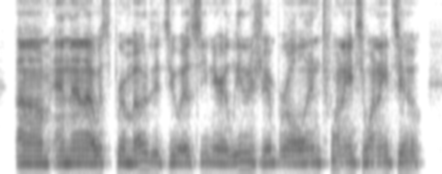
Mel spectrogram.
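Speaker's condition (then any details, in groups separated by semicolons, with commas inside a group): ALS; normal a year ago, no longer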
